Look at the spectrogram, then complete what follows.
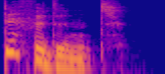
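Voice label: "diffident", en, British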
